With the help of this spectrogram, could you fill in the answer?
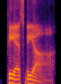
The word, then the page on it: PSBR: British English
